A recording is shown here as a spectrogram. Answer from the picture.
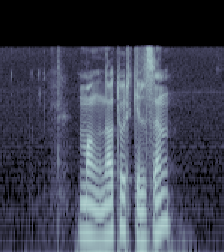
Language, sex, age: Norwegian, male, 25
